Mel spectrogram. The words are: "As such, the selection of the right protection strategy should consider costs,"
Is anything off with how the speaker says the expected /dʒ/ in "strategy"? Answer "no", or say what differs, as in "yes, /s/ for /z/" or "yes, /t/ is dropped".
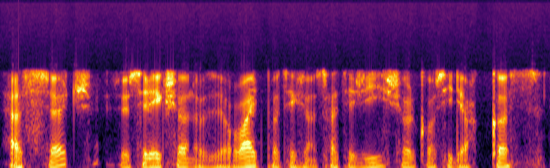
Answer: yes, /ʒ/ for /dʒ/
